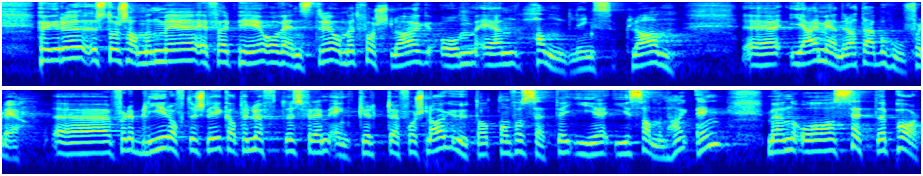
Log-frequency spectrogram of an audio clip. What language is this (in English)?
Norwegian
